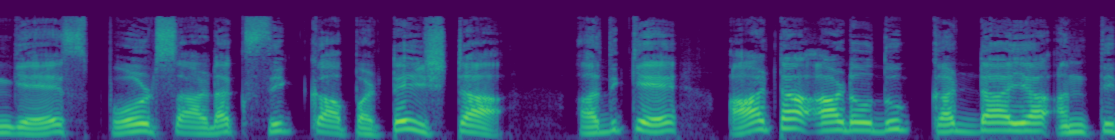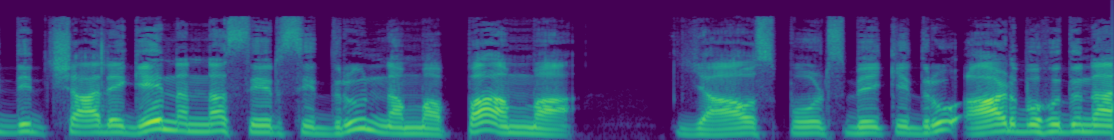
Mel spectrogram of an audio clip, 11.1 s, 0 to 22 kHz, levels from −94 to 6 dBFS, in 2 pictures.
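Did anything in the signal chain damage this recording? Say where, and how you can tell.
No, no signal chain damage.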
